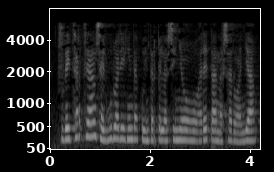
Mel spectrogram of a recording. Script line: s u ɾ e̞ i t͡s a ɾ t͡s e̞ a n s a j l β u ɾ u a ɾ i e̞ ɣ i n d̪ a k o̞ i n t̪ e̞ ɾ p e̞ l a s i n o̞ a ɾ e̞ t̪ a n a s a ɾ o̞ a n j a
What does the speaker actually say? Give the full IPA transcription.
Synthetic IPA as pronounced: s u ɾ e̞ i t͡s a ɾ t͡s e̞ a n s a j l β u ɾ u a ɾ i e̞ ɣ i n d̪ a k o̞ i n t̪ e̞ ɾ p e̞ l a s i ɲ o̞ a ɾ e̞ t̪ a n a s a ɾ o̞ a n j a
